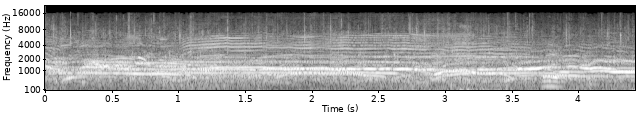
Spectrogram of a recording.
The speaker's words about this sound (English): Well done, yes. A big round of applause. Thank you very much.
